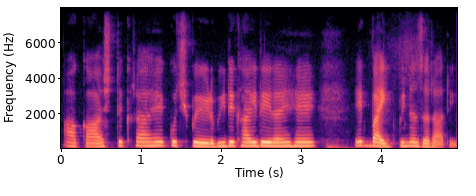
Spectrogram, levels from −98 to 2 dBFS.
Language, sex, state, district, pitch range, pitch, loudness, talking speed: Hindi, female, Madhya Pradesh, Bhopal, 190-215 Hz, 205 Hz, -15 LUFS, 205 wpm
